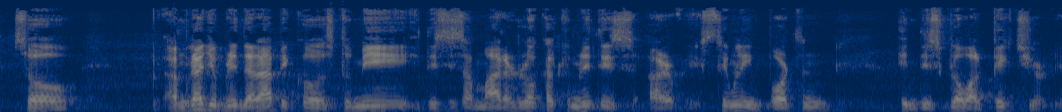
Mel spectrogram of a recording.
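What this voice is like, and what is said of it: Colombian Spanish accent in English. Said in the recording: “as you can tell from my accent, I was born in Colombia”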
